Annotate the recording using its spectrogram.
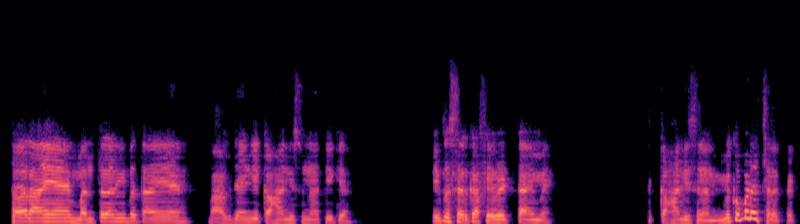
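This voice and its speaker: Over a video call, a man with a fairly high, slightly bright voice teaches an online astrology class, chatting casually while coaxing and teasing his students. The call audio is dry, dull and lo-fi, with no echo.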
